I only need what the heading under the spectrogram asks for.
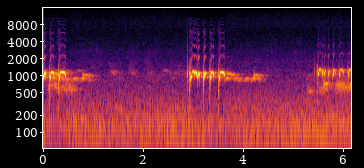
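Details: Three bursts of zebra dove song, each a quick cluster of bright stuttered coos trailing into a soft drawn note, separated by pauses of about two seconds.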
